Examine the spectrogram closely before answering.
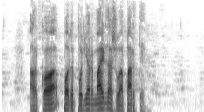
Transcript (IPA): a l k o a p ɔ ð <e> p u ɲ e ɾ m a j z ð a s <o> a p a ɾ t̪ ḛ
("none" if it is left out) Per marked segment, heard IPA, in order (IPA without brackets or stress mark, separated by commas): e, u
